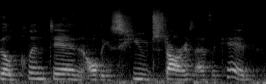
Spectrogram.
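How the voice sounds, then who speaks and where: Through noticeable background noise and audible room echo, a woman with an American accent speaks at a high pitch. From New Jersey, US. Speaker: TV host and entertainment reporter. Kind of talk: interview. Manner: animated.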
